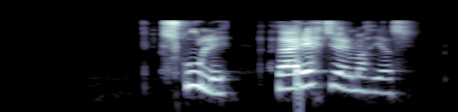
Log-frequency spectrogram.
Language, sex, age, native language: Icelandic, male, 13, Icelandic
